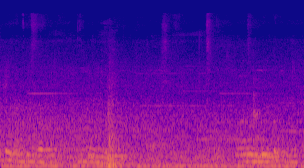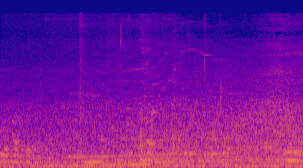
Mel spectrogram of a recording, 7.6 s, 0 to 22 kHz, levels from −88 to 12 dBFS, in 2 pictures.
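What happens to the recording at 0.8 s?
Nothing goes wrong at 0.8 s; the sound carries on intact through that moment with no audible fault.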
